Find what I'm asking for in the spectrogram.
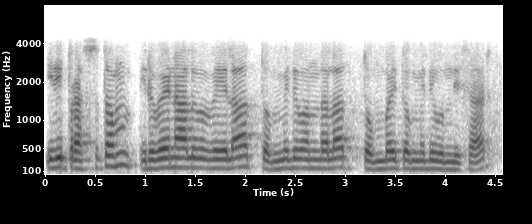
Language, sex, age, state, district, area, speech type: Telugu, male, 18-30, Telangana, Adilabad, urban, conversation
